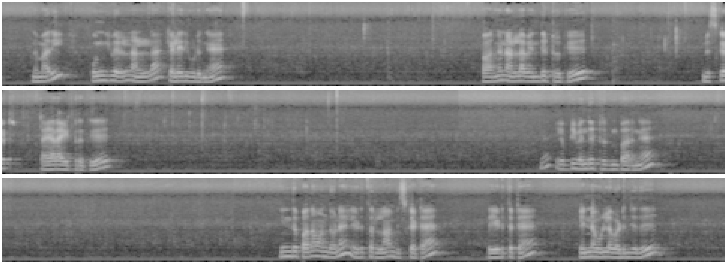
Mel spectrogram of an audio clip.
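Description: Hot oil sizzles and bubbles steadily in a pan.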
